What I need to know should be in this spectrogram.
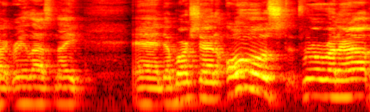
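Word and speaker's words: Marchán: season mine i had i kept calling him raphael marcan and it's actually raphael marshawn and i apologize for that if rafael happens to be watching this video i mispronounced his name um and i kept on marcan it's marchand so my apologies uh for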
